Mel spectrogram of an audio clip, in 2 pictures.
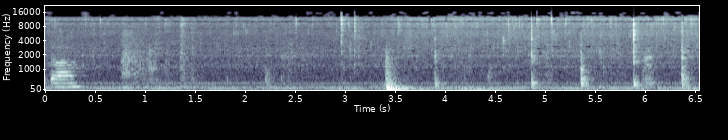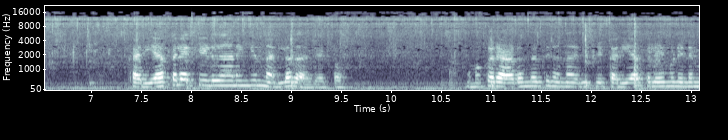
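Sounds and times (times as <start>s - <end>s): sausage sizzling in a pan: 0.0s - 13.0s
dull thump: 3.4s - 3.7s.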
